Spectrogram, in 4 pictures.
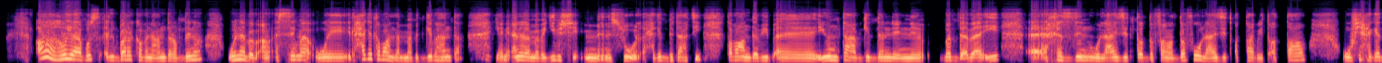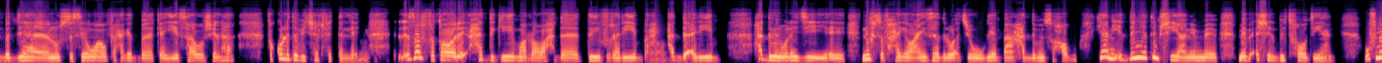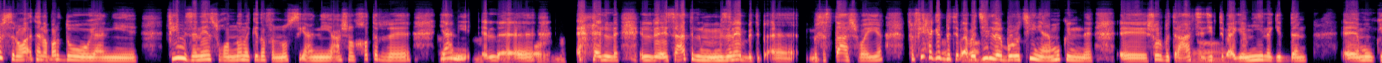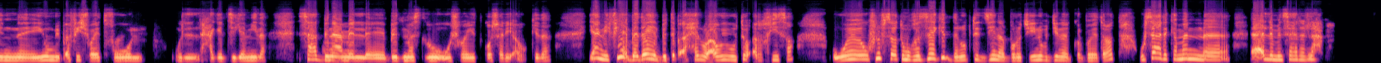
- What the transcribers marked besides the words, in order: distorted speech; unintelligible speech; chuckle
- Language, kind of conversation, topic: Arabic, podcast, إزاي بتنظّم ميزانية الأكل بتاعتك على مدار الأسبوع؟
